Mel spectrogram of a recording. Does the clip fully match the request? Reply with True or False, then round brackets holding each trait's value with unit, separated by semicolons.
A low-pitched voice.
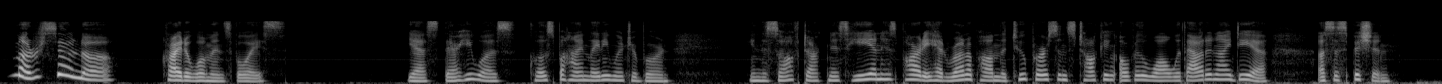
False (190 Hz)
